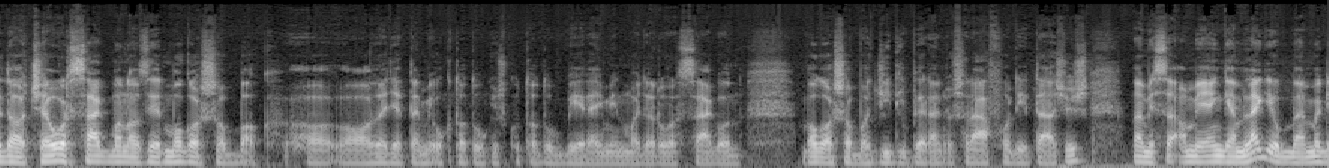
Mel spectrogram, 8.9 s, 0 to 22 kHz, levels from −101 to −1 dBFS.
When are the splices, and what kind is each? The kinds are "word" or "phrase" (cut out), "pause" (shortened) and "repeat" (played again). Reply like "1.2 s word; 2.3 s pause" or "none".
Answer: none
